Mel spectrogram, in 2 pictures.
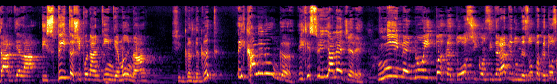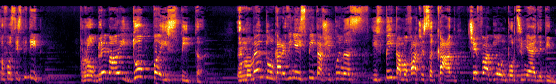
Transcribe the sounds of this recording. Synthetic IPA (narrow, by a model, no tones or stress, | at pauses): d̪ard̪elaispit̪əʃipɨnaɨnt̪ind̪emɨna | ʃiɡɨld̪ɨɡɨt̪ | ɨjkʰaleluŋɡəɨjkʲe̞st̪ijund̪ealed͡ʒe̞ɾe̞ | nime̞nʲnujpəkət̪o̞sʃiko̞nsid̪e̞ɾat̪̚d̪ed̪umne̞ze̞wpəkət̪o̞skafo̞st̪ispit̪it̪ | pro̞ble̞maɨjd̪upəispit̪ə̰ | ɨnmo̞me̞nt̪uɨŋkaɾe̞vineispit̪aʃipɨnə | ispit̪aməfat͡ʃe̞səkad̪ | t͡ʃe̞fakje̞wɨnpo̞rt̪siuneajad̪e̞t̪imp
